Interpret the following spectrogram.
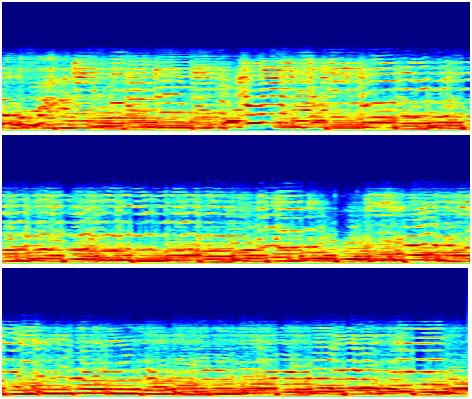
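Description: Live blues band playing an instrumental passage: an electric guitar plays a lead line over guitar and bass accompaniment, with no singing.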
